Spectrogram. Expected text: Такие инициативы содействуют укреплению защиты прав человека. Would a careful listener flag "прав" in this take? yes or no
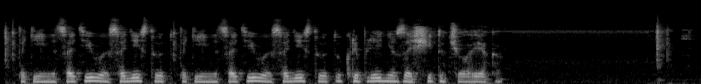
yes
